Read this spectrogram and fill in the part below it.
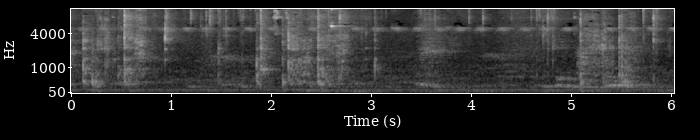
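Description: Metal spoon scraping and clinking against a pan as bottle gourd and flaxseed curry is stirred, a series of irregular scrapes and taps at close range, with faint background voices.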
